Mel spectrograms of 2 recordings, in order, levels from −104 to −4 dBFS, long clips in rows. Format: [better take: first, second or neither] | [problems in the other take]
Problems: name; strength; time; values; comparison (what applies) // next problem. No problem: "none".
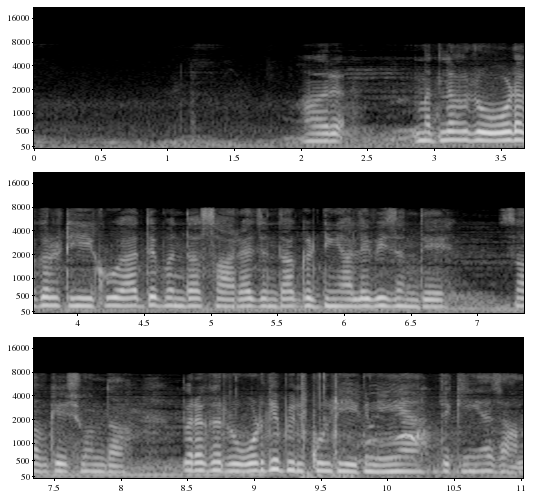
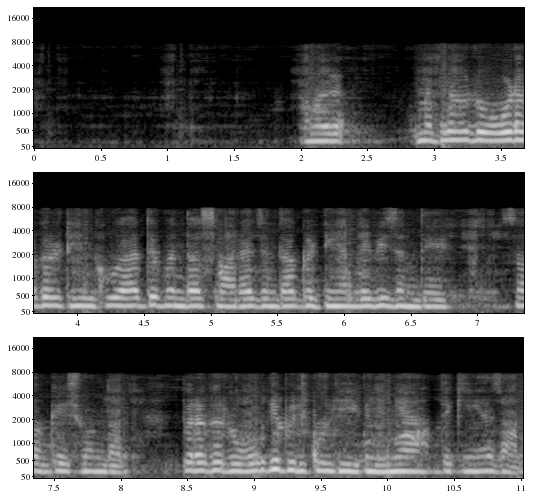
first | noise reduction (neural separator model SepFormer DNS4)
